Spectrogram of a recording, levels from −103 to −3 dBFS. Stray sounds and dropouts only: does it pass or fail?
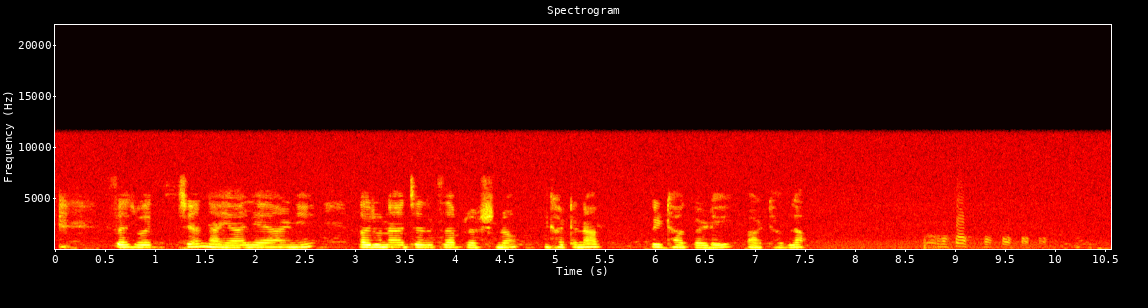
fail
